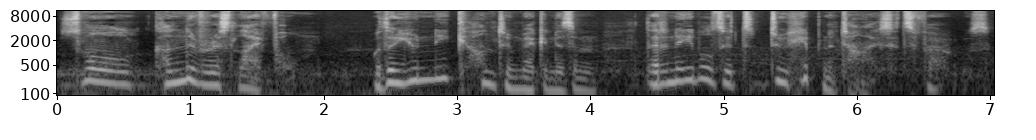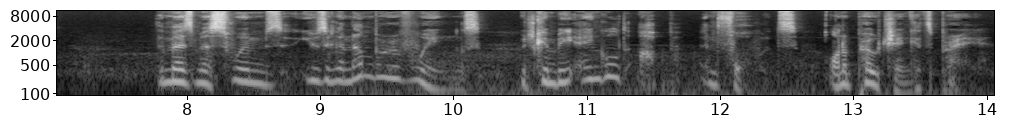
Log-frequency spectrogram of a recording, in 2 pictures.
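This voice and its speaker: Male narrator, nature documentary read, formal and deliberate with lively intonation, faint noise behind. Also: sits high. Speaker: narrator reading game lore entries.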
